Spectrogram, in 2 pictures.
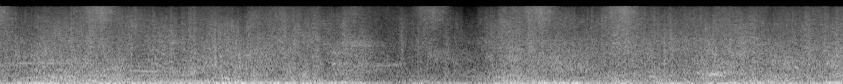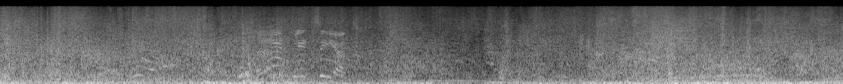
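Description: Magic spells crackle and whoosh amid a busy battle.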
